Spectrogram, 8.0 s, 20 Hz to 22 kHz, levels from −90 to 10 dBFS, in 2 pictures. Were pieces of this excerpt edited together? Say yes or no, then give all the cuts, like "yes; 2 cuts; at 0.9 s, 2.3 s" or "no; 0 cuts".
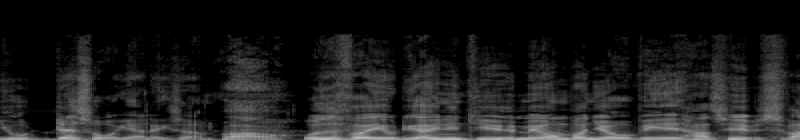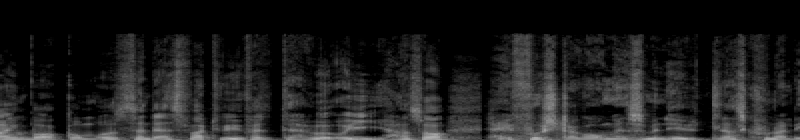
yes; 2 cuts; at 5.2 s, 6.4 s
